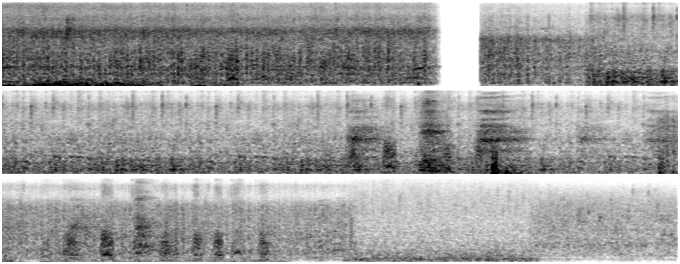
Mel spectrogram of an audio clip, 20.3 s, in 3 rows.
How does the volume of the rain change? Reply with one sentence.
The loudness of the rain goes down.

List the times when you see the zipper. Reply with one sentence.
You can hear the zipper from 1.8 to 3.5 s, from 9.9 to 11.8 s and from 13.9 to 16.4 s.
